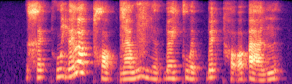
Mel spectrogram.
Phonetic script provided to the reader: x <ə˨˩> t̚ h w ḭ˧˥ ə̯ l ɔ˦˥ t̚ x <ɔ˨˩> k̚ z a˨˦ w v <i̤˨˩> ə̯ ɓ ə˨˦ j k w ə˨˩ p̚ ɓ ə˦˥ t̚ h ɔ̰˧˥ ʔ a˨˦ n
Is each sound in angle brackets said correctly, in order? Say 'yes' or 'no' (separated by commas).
yes, yes, yes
